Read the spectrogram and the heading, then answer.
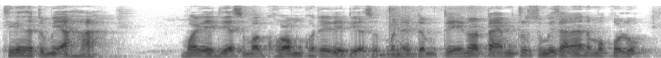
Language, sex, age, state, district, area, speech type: Assamese, male, 30-45, Assam, Charaideo, urban, spontaneous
